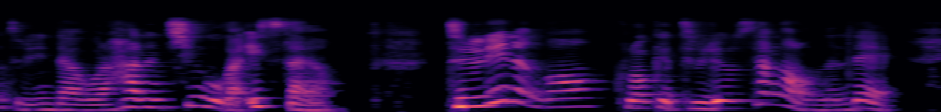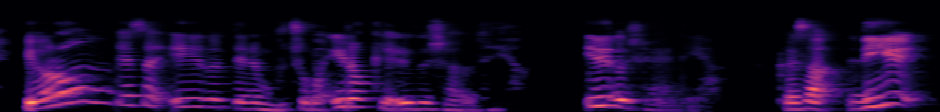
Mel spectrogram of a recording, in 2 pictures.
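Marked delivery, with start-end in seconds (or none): none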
